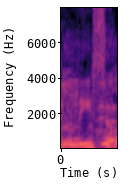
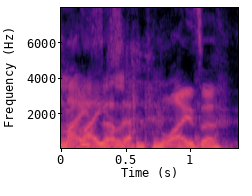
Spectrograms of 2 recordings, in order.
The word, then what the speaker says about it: Lisa: Are you talking about a different comedian or Lisa Lampanelli? You keep saying Liza. – It's a comedy cruise, okay? They say her name wrong.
